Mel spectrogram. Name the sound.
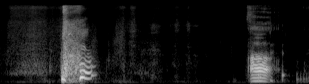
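a person sneezing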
